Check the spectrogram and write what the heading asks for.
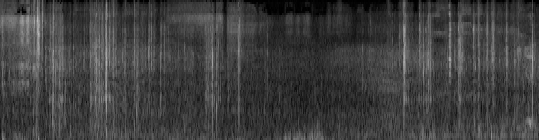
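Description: Footsteps and handling noises: irregular clicks, knocks and low thumps as the angler moves about on the path and grass with a fishing rod.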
